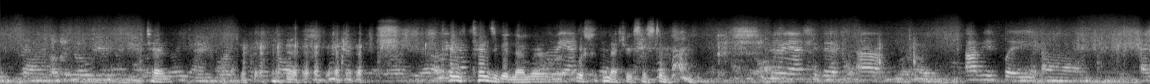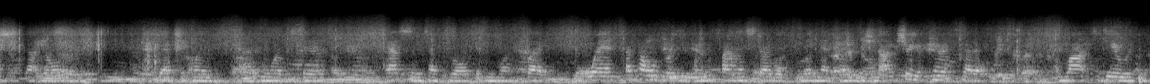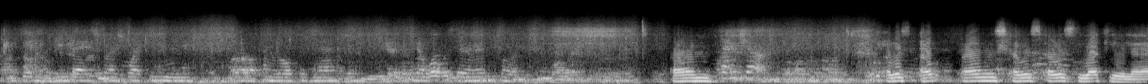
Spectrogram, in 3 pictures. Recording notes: Even at the end of this interview, while the reporters were packing up, an overheard remark “he was high on something”. A little tough to hear in spots because it’s done only as a record for reference, amid a lot of background chatter.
